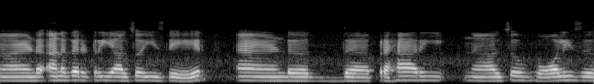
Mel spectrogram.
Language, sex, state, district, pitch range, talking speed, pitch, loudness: English, female, Punjab, Kapurthala, 175-185 Hz, 120 wpm, 180 Hz, -18 LUFS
